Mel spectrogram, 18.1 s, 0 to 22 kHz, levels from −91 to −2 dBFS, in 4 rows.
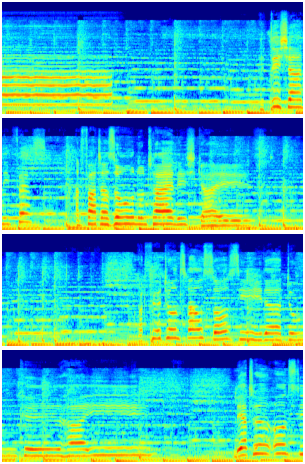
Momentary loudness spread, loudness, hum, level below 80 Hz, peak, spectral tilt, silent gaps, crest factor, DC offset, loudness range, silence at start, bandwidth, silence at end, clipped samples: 10 LU; -23 LUFS; none; -30 dBFS; -4 dBFS; -5 dB/octave; none; 18 dB; under 0.1%; 6 LU; 0 s; 15.5 kHz; 0 s; under 0.1%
